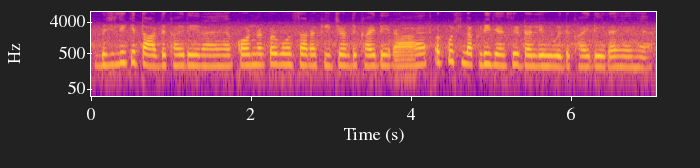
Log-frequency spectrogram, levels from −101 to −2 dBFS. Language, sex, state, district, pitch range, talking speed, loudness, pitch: Hindi, female, Uttar Pradesh, Jalaun, 230-250 Hz, 245 wpm, -17 LUFS, 235 Hz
